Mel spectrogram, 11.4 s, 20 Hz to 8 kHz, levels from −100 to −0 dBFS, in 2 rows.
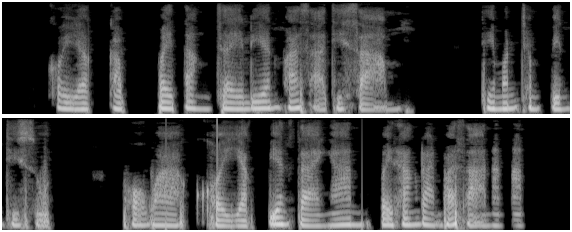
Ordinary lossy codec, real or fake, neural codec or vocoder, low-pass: none; real; none; none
